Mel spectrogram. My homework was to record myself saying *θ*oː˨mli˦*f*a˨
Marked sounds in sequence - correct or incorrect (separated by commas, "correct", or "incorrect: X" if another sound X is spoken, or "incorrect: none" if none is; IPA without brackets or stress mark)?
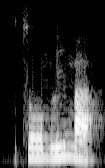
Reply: incorrect: t͡s, incorrect: m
